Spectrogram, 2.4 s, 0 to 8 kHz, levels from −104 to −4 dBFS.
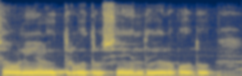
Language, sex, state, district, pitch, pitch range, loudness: Kannada, male, Karnataka, Koppal, 105 Hz, 105-110 Hz, -12 LUFS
